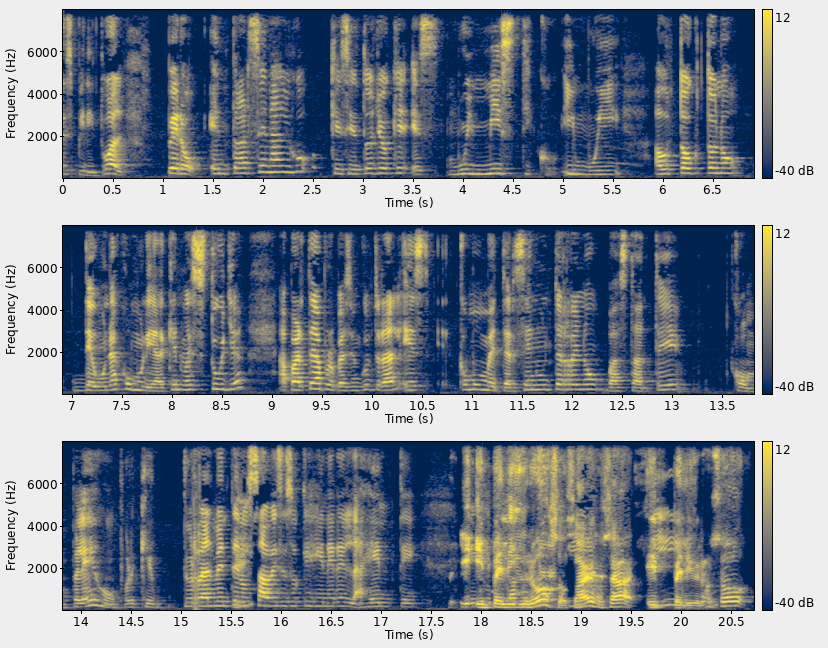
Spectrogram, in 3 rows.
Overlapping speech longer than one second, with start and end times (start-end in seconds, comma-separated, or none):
17.9-20.1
